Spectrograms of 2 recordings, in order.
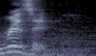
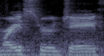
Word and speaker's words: Ris3n: Oh god, I literally just asked him how to pronounce that. It's Ris3. I've been calling him Ris3J for years at this point, and it's Ris3. It's always been Ris3, 100% of the time.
